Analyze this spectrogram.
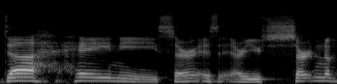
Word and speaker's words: Dehaene: It's pronounced Dehaney, sir.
